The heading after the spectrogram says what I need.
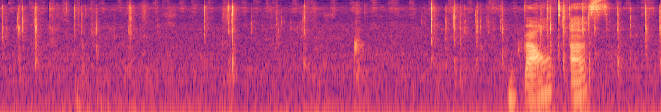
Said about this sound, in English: we want to select it and type home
